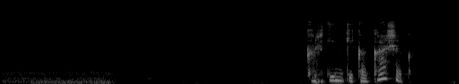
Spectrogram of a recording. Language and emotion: Russian, neutral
